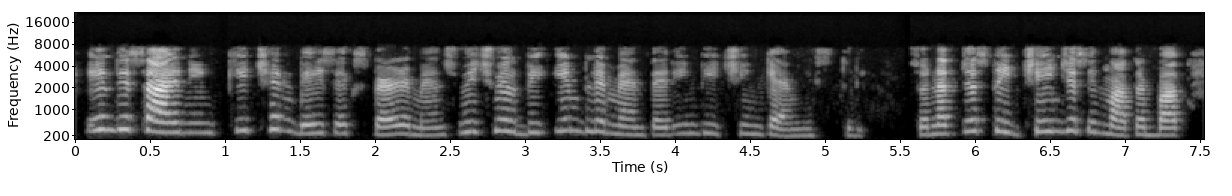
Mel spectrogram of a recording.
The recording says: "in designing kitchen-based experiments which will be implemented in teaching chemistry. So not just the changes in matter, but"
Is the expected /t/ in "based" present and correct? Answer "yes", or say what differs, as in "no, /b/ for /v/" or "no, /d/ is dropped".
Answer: no, /t/ is dropped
